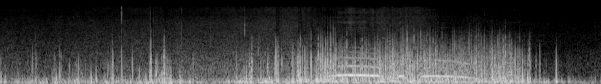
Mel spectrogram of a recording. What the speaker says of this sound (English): Some big waves rolling in,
